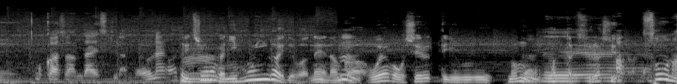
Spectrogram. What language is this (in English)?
Japanese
